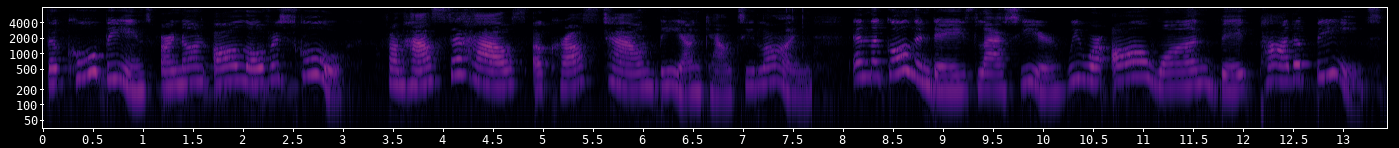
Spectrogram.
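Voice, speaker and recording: A woman reads a picture book aloud for young children. Her voice sits fairly high and swings widely in pitch. She takes her time, speaking slowly and deliberately, and acts out the story as she goes. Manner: expressive, slow and deliberate, acting out the story.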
